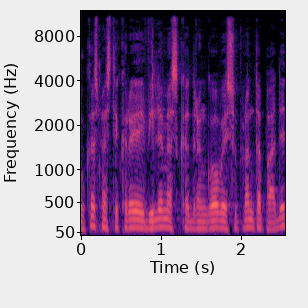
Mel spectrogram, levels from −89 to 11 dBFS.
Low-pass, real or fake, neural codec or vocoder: 10.8 kHz; real; none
